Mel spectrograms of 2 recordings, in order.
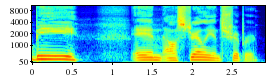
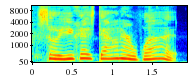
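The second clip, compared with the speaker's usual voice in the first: higher put-on hostess voice; English stripper; 5 semitones higher than usual. Stripper pressing customers to decide, higher put-on voice. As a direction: press them in a high stripper voice. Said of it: "I'm just an English stripper".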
